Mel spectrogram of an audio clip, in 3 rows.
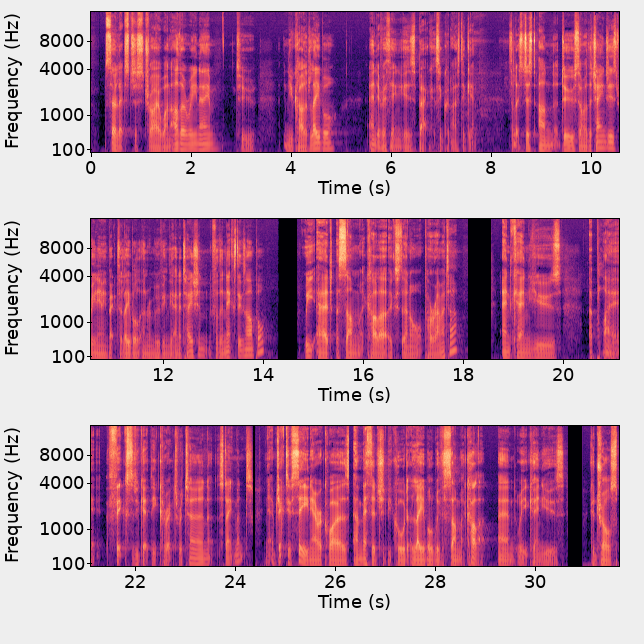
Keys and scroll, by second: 9.1 super+s, 20.1 super+s, 24.4 alt+Return, 30.1 Tab.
